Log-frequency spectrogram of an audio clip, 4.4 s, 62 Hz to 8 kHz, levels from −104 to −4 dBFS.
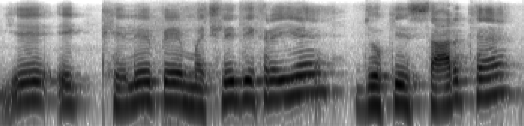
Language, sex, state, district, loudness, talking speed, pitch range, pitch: Hindi, male, Bihar, Patna, -16 LUFS, 150 wpm, 145-190 Hz, 170 Hz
